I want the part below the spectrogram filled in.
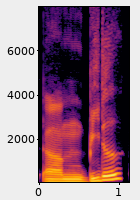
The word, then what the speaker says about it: BUIDL: Dann, BlackRock hat ja seinen Beedle Treasury Fund, ich kann es nicht richtig aussprechen, es wird BUIDL geschrieben, so wie Bild, nur halt Beedle.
